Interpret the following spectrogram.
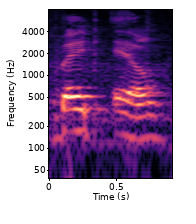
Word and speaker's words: Bethel: name of yahweh word bethel or they got bethel it's bait el means the house of l the number there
